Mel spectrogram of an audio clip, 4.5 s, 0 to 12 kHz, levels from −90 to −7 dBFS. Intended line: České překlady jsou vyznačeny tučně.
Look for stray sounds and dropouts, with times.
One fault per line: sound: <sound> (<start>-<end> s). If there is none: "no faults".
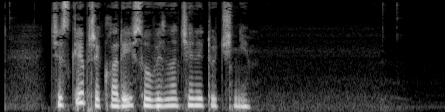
no faults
